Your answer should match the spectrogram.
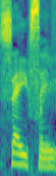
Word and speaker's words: Seyfried: Seafried for sure. – Okay. I hope I'm saying her name right. Seafried. – I thought it was Seyfried.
